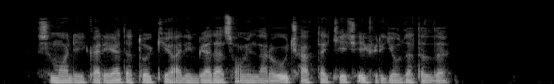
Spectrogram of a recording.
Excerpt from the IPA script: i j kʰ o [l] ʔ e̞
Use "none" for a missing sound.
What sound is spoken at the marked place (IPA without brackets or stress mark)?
ɾ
